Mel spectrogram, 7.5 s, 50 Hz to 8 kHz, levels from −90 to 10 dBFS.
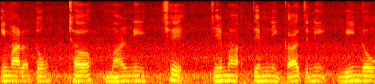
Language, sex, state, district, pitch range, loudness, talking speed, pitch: Gujarati, male, Gujarat, Gandhinagar, 125-130 Hz, -17 LUFS, 70 wpm, 125 Hz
